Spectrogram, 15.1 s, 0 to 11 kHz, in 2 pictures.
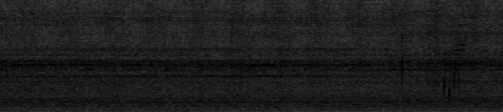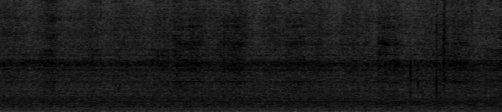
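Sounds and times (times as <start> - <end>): heat pump unit running: 0.0 - 15.0.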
